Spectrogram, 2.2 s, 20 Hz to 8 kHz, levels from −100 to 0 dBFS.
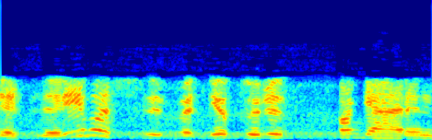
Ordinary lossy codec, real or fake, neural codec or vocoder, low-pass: MP3, 32 kbps; real; none; 7.2 kHz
